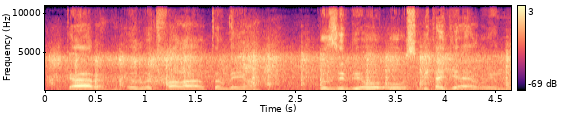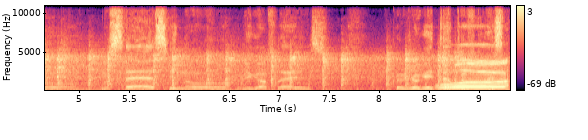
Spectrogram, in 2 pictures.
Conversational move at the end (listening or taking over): taking over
